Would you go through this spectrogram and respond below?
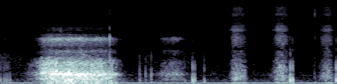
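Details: Adult with a mild cold deliberately inducing sneezes: a long drawn-in hitching breath, then a stifled, held-back sneeze burst followed by a few short sniffy after-sounds.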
